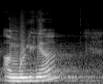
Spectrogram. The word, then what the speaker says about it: अंगुलियां: दूसरा क्या है कि अब उंगलियों को लेते हैं। ठीक है, जब उंगलियां, इसका सही उच्चारण है अंगुलियां, जब अंगुलियां परिपक्व हो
